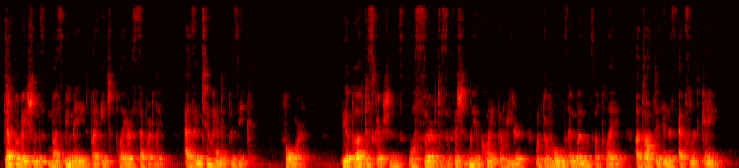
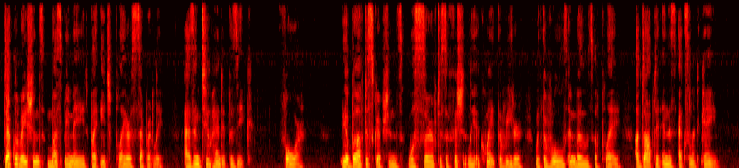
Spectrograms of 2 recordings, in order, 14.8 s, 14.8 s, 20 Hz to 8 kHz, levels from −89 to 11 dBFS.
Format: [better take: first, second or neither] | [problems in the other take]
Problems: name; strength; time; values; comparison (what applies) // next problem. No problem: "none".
second | room echo; dies away in 0.6 s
